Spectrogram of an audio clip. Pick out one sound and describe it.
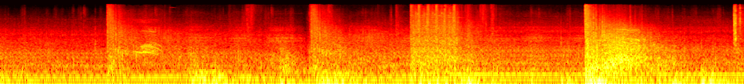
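Footsteps run across dirt.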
